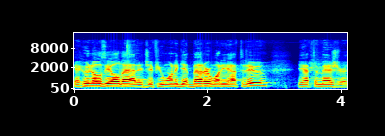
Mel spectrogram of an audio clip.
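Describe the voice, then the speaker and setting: A man with an American accent speaks at a very fast pace, his medium-pitched voice keeping a fairly even intonation. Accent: Oklahoma accent (self-described, joking). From Oklahoma. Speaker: industry presenter. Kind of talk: conference presentation. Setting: stage with audience. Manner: casual, repetitive with false starts.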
